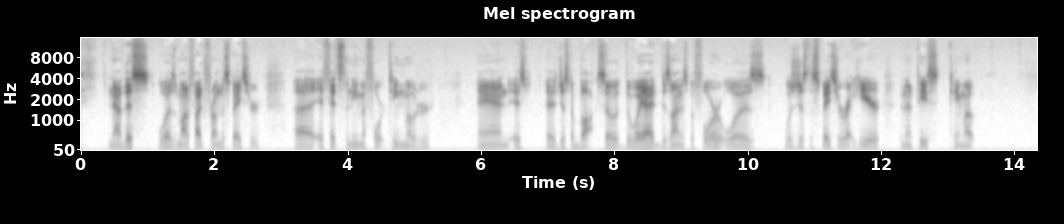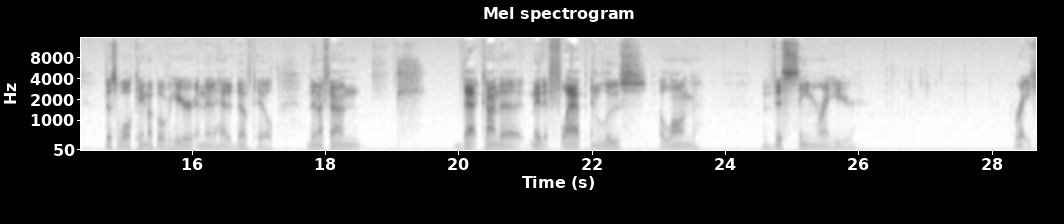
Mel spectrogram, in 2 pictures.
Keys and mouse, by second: 0.0 middle click, 5.4-7.5 middle drag, 13.6 middle click, 17.4-18.6 middle drag, 20.8-24.1 middle drag, 26.9 ctrl+z.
